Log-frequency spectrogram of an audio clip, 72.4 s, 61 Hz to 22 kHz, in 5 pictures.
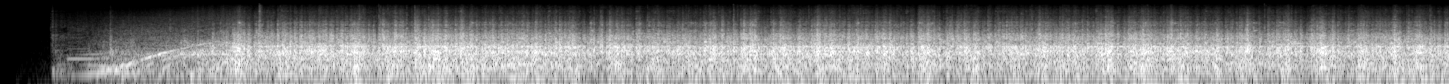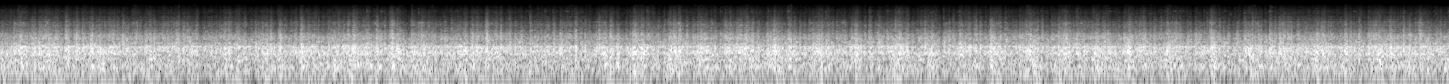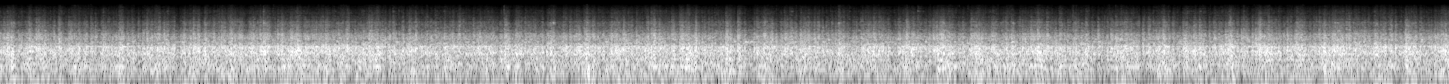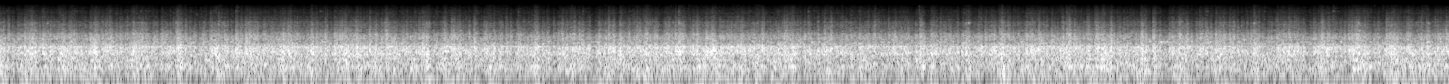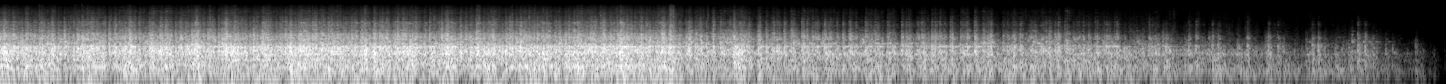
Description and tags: A dual mono recording of a vintage train-wheel lathe starting up, running and stopping, not actually cutting metal. Recorded in a narrow-gauge railway workshop. Rode NTG-2 > Shure FP 24/SD Mix Pre > Sony PCM M10
cogs, gears, heavy-machinery, industrial, machinery, train, wheel-lathe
